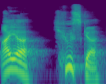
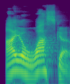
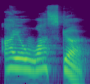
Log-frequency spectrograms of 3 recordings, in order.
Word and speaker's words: ayahuasca: if you're going to peru and you're having aya huska and you go on a spirit journey you're okay ayahuasca okay thank you dandy64.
